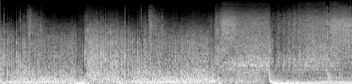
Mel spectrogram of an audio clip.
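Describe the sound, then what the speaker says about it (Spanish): A large blast at a copper mine erupts in a loud, sustained roar of explosion and rumbling debris that fills the whole span, with a second heavy burst partway through and no voices. "con una gran explosión."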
